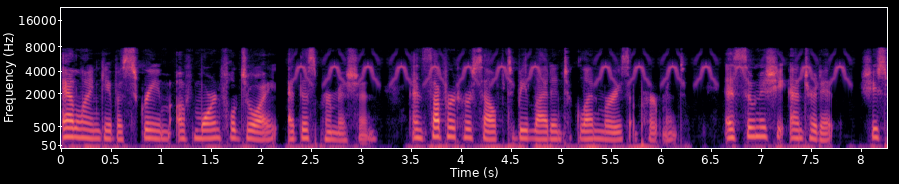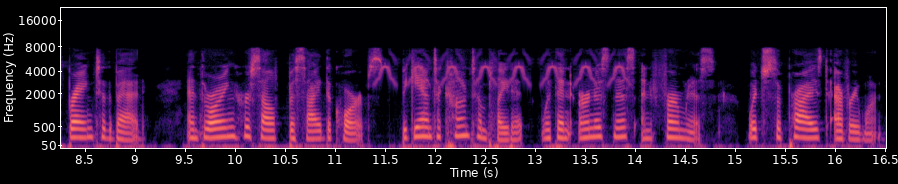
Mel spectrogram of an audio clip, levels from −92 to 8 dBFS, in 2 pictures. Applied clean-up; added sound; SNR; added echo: none; Alarm / Car; 17 dB; none.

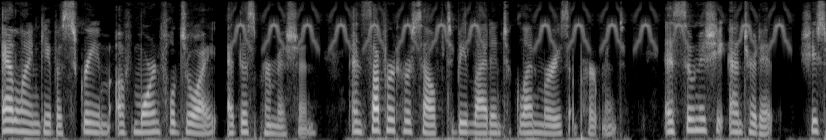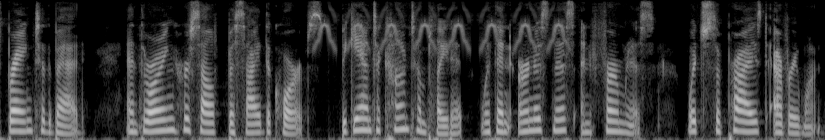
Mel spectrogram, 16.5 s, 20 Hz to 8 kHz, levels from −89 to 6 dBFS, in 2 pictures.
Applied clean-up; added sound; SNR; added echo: neural mask model Resemble Enhance denoiser.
